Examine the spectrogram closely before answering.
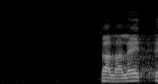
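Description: A man begins to chant loudly through a microphone, echoing in a large hall.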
